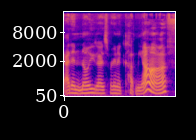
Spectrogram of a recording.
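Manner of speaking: plain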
